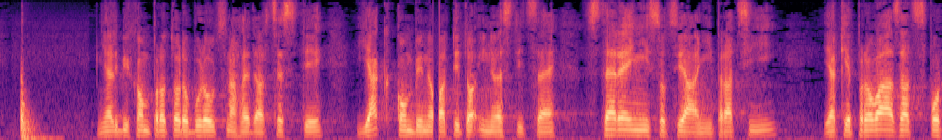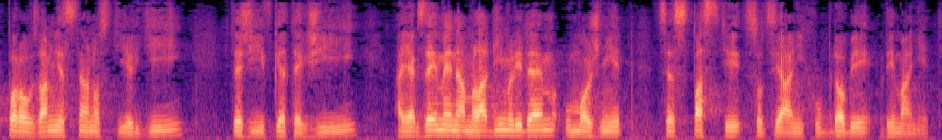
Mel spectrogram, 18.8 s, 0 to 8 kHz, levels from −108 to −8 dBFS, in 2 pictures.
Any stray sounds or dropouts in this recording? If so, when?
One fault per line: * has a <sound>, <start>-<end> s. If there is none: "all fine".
* has a thud, 0.2-0.7 s
* has a dropout, 4.3-4.4 s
